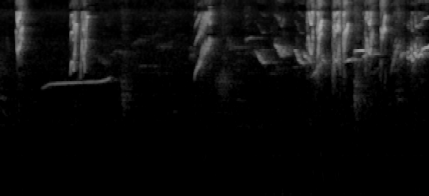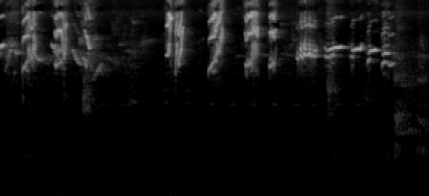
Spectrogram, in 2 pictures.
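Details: Oriental magpie-robin, a speckled trotol bird singing fully with copied lovebird sounds: a single clean whistled note, then rapid sharp high chirps and twittering bursts that quicken into a steady run of clicky, scratchy notes.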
